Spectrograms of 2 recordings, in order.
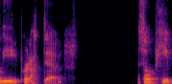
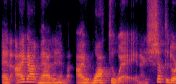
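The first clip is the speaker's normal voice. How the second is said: ordinary delivery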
